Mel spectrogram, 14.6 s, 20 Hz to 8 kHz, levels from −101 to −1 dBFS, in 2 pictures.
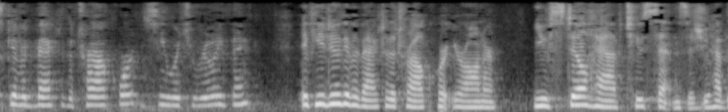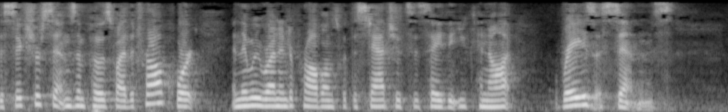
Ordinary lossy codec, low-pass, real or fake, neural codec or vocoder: MP3, 32 kbps; 7.2 kHz; fake; codec, 24 kHz, 3.1 kbps, DualCodec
